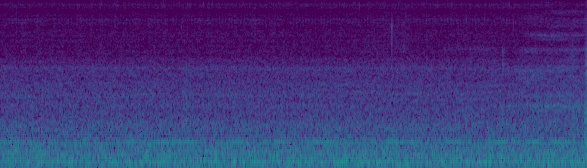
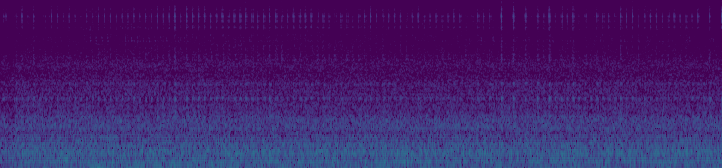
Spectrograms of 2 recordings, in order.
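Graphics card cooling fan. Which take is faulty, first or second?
second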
